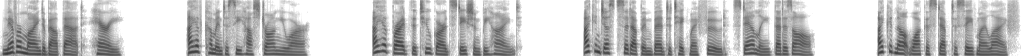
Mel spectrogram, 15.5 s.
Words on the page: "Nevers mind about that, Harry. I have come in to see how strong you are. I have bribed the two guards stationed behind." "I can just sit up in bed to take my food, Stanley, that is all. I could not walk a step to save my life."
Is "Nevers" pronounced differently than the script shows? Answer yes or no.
yes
